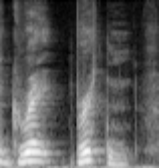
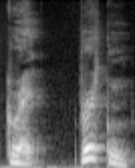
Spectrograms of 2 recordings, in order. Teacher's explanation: I'm saying the word great there with a glottal stop on the end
